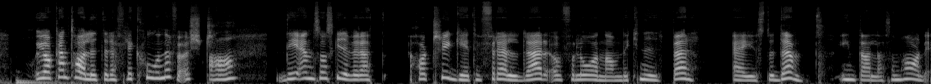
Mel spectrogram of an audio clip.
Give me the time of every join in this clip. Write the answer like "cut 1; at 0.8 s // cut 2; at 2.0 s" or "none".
none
